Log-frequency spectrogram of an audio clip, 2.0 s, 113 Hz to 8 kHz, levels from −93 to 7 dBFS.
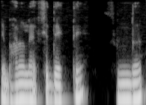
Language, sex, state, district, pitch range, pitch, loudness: Bengali, male, West Bengal, Malda, 130-145 Hz, 135 Hz, -15 LUFS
